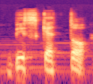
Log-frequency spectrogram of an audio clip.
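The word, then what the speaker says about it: ビスケット: kind of sounds like, if you pronounce biscuit in Japanese, it's pronounced bisketto.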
